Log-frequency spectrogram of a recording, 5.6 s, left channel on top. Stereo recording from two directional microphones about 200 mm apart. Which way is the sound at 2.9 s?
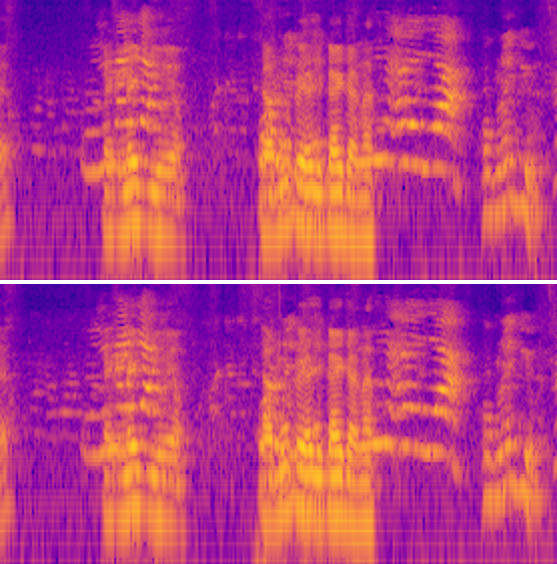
5° right (ahead or behind).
